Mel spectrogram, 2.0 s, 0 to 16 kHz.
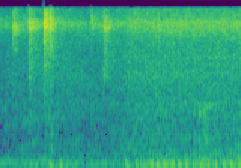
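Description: Honda scooter's single-cylinder engine being started and catching about a second in, then running at a fast idle with a steady low pulse, its revs climbing toward about 2000 rpm.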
